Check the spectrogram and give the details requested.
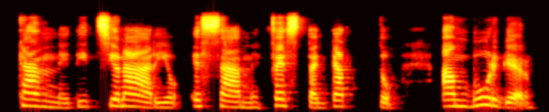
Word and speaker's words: hamburger: dizionario, esame, festa, gatto, hamburger, right? No H. Well, no sound for H.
